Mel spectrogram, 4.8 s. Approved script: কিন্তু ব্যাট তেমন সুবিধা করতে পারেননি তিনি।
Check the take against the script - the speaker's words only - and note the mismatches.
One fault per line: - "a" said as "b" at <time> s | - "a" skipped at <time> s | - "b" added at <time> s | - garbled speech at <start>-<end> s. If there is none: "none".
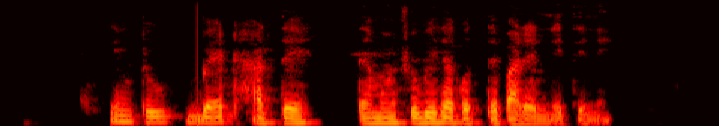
- "হাতে" added at 1.6 s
